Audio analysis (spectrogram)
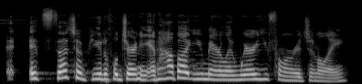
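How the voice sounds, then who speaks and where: A talk show host from St. Louis, Missouri, speaks very fast in a mellow, expressive voice on the high side. In this casual interview she gushes over her guests, asking questions effusively.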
